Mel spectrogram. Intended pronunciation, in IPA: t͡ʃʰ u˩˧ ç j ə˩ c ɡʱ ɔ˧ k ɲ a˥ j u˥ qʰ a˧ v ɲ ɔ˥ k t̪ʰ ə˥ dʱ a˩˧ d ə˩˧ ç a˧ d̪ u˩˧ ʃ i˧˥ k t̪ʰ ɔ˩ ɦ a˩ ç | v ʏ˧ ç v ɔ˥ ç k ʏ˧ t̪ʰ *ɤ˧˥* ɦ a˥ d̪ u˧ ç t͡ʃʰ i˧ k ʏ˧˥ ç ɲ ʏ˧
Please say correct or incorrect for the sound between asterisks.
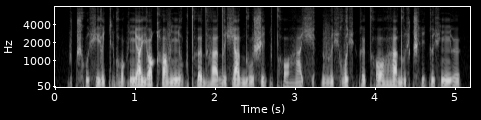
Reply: incorrect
